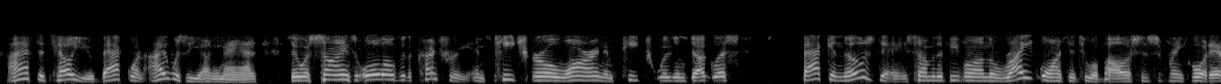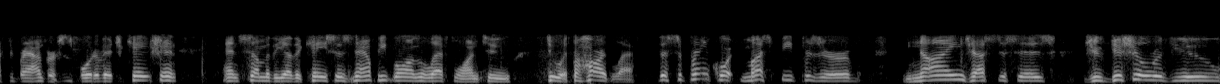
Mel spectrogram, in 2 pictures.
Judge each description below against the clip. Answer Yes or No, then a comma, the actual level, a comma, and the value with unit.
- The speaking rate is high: No, average, 185 wpm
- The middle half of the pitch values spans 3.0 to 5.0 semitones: Yes, average, 4.1 semitones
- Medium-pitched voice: Yes, medium, 180 Hz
